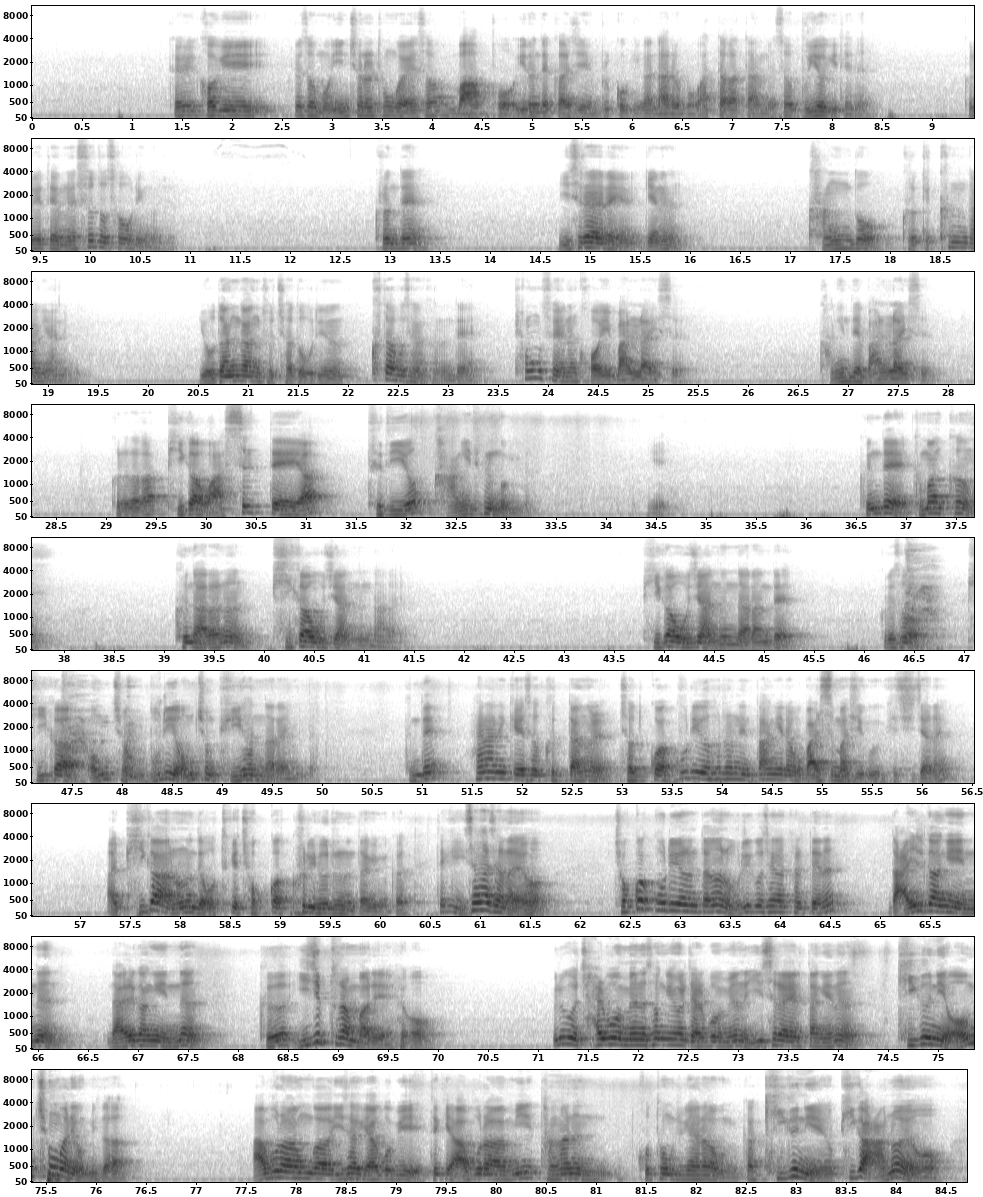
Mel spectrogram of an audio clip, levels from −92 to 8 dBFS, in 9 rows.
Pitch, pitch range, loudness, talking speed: 125 Hz, 115-145 Hz, -24 LUFS, 245 characters per minute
